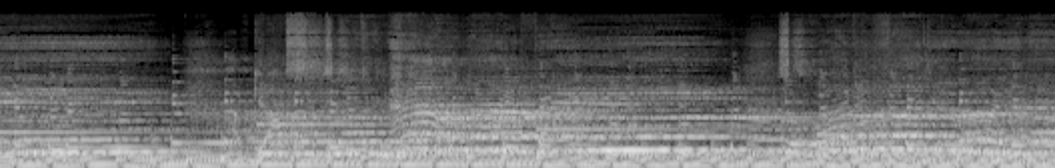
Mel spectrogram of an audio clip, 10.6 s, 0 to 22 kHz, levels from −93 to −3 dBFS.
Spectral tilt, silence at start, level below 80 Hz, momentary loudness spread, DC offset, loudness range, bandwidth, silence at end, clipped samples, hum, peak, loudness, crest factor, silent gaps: -7 dB/octave; 0 s; -30 dBFS; 5 LU; under 0.1%; 3 LU; 16 kHz; 0 s; under 0.1%; none; -10 dBFS; -24 LUFS; 14 dB; none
